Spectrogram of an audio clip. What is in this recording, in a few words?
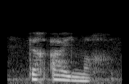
"eimer", alsace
